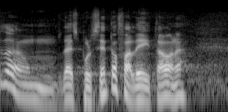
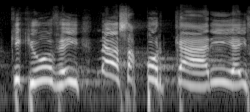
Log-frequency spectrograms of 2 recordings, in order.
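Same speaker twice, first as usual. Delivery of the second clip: roadside dialogue; 10 semitones higher than usual. Retold or imitated.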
